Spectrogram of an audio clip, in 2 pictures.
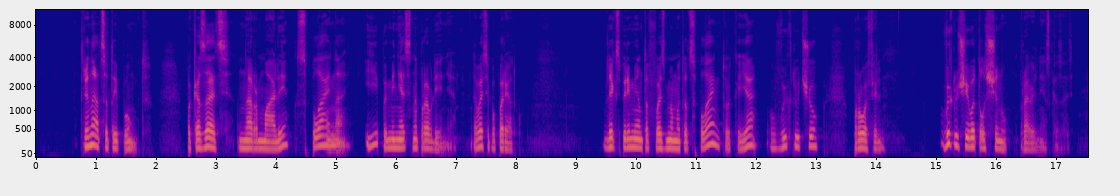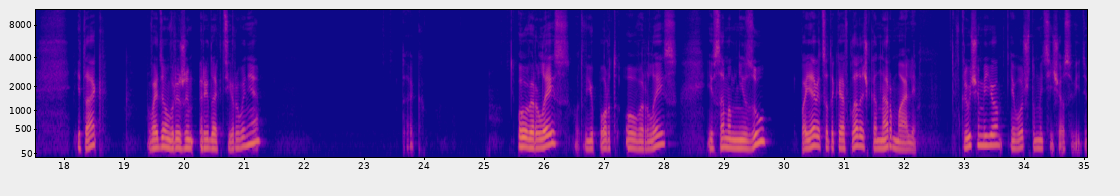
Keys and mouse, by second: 0.0 middle click, 0.3 alt+middle click, 1.9-3.1 ctrl+alt+middle drag, 3.8-5.2 alt+middle drag, 6.4-7.0 middle drag, 7.2 alt+middle click, 7.7 ctrl+alt+middle click, 13.9-14.3 middle drag, 14.6-15.9 alt+middle drag, 16.3-16.9 ctrl+alt+middle drag, 17.3-18.2 alt+middle drag, 19.1 middle click, 34.2 alt+middle click.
